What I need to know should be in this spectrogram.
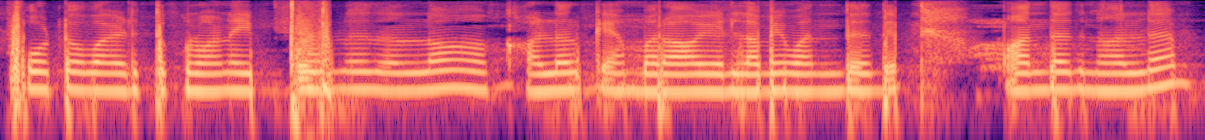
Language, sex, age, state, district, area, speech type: Tamil, female, 18-30, Tamil Nadu, Mayiladuthurai, urban, spontaneous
